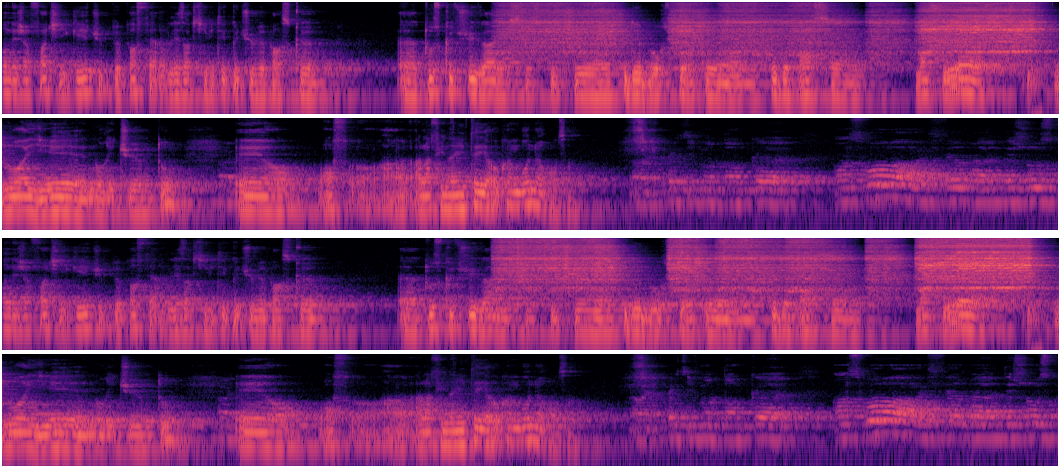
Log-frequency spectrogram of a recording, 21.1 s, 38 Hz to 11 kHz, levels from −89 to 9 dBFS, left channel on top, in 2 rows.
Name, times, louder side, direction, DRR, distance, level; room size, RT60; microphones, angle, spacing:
voice 1, 0.0-3.2 3.9-8.6 9.1-16.3 16.9-17.1, left 2 dB, 30° left, 6 dB, 0.5 m, -29 dB
sound 1, 4.9-6.2 6.6-10.3, right 4 dB, 65° right, 2.4 m, -25 dB
voice 2, 16.8-18.5 18.9-21.1, right 1 dB, 45° right, -1 dB, 2.6 m, -36 dB
20.5 x 9.0 x 2.5 m, 2.3 s
head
